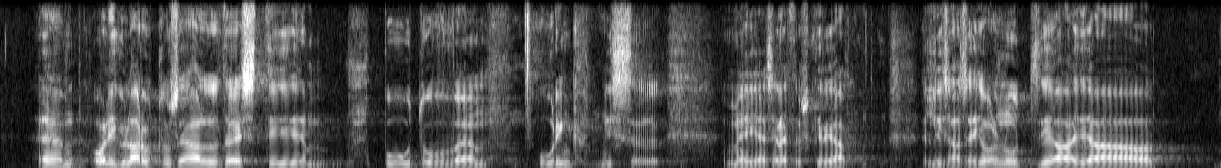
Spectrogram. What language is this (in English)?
Estonian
